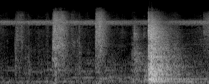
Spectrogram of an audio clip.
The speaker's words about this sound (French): Bon, ça, les moustiques, on n'en finit pas avec les moustiques. Dès que l'électricité part, allez, vous commencez à entendre les bruits des moustiques dans les oreilles.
